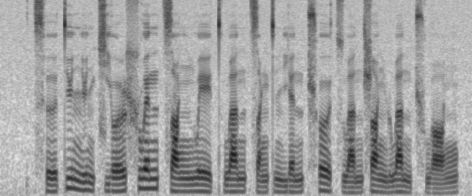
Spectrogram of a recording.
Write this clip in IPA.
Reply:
t͡sʰ ɹ̩˧˥ t̪ y˥˧ n y˥˩ n t͡ɕ j o˧˥ ʊ̯ ʂ w ə˥ n t͡s ɑ˥ ŋ n̪ w e˥˩ ɪ̯ t̪ʰ w a˥ n t͡s ɑ˧˥ ŋ t̪ y˧ n j ɛ˧˥ n ʈ͡ʂʰ o˥˩ ʊ̯ t͡s w a˧˥ n ʂ ɑ˥˧ ŋ ɻ w a˥˩ n ʈ͡ʂʰ w ɑ˧˥ ŋ

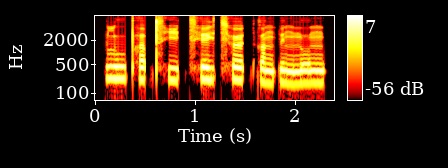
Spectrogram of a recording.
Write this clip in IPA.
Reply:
l uː˧ pʰ ɐ˧ p̚ t͡sʰ iː˨ t̚ t͡sʰ e˧ j t͡sʰ œː˧ t̚ k ɐ˨˩ ŋ p ɪ˨˩ ŋ n̪ ʊ˨ ŋ

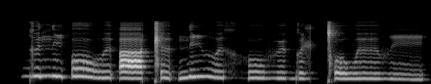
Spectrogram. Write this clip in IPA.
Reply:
ɡ ɨ˦ n i˦ ʔ o˦˨ β ɨ˨ ʔ aː˨ ǁ ɨ˨ ʔ n i˦ β ɨ˨ x h u˨ v ʉ˨ ɡ ɵ˨ ʒ ǀʰ o˨ w ɨː˨ v iː˨

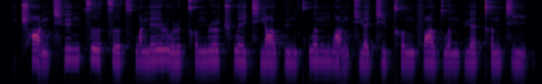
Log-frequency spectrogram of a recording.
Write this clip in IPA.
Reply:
ʈ͡ʂʰ ɑ̰˨˩ ŋ t͡ɕʰ y˧˥ n t͡s ɹ̩˧˥ t͡s ɹ̩˨˩ t͡sʰ w ɑ˦ ŋ e˥ ɪ̯ ɻ ṵ˨˩ ɻ ɻ̩˦ kʰ ɤ˧˥ ŋ ɻ ɻ̩˥ ʈ͡ʂʰ w e˥˩ ɪ̯ t͡ɕʰ j ɑ˧˥ ʊ̯ p y˧˥ n kʰ w ə˥ n n̪ w ɑ̰˨˩ ŋ t͡ɕ ɥ ɛ˧˥ t͡ɕ y˥ kʰ ɤ˥ ŋ f ɑ˥˩ ʊ̯ t̪ w ə˧˥ n p ɥ ɛ˧˥ kʰ ə˥˧ n t͡ɕ i˥˩

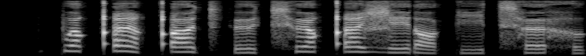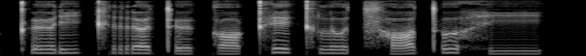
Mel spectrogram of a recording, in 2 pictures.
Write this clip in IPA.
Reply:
p ʊ˥ qʼ i˥˩ qʼ œ˥ t͡sʼ ø˧ t͡sʰ ø˥ qʼ i˥ ɮ e˧ ɾ ɒ˩ k i˩ t͡sʰ œ˧ h ʊ˩˥ kʼ ø˧ ɾ i˧ kʰ r œ˧ tʼ ø˩ k ɒ˩ kʰ e˥ kʰ l ʊ˧ t͡sʰ ɒ˩˥ tʼ ʊ˥˩ h i˩

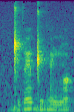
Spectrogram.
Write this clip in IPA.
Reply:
ɡ͡ǁ i t l ɛ̃ː l ɡ͡ǁ y dʱ ɛ̃ː ŋ y ŋ ɔ̃

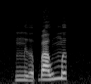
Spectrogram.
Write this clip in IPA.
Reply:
n ɨ˨˩˨ ə̯ ɓ a˧˥ w m ə˦˥ k̚

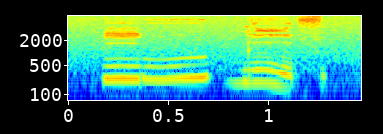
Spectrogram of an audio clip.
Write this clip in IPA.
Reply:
m u | d ĩ s

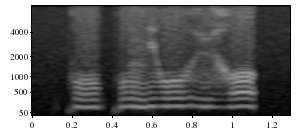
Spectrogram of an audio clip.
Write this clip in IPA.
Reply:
k uː˨ kʷ e˦ ŋ j uː˦ ɣ i˨ ɣ ʊ˦

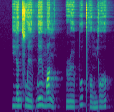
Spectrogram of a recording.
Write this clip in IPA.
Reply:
j ɛ˧˥ n s w e˨˩ ɪ̯ p w e˥˧ ɪ̯ m ɑ˥˩ ŋ | ɻ ɻ̩˨˩ p u˥˩ pʰ o˩ ʊ̯ m j o˧˥ ʊ̯

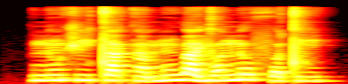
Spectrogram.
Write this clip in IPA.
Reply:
n ũ˧ ʃ i˧ t a˧ k ã˨ m ũ˨˦ w a˦˨ j ɔ˨˦ n o˦ f ɔ˧ t i˧

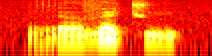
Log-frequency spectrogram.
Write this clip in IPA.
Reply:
r ɐ v æ t͡ʃ y

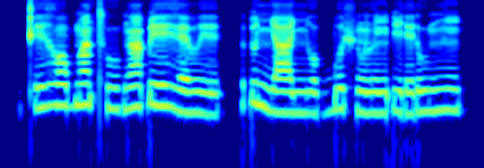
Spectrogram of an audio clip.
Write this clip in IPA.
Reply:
kʼ ɪ˨˦ ɣ ɔ˦ b ã˦ tʰ uː˨ ɡ ã˦ ɓ eː˦ ɣ ɛ˨ β ɪ˨ | ɗ ʊ˦ ɲ aː˨ ɲ oː˨ ɡ͡b o˦ ʃ ũ˨ l ĩ˨ ɗ i˨ ɾ ɪ˨˦ ɾ uː˦ ŋ ĩ˦

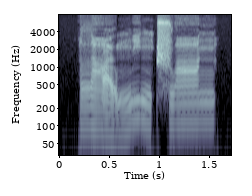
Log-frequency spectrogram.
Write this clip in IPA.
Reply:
l ɑ̰˨˩ ʊ̯ m i˥˩ ŋ ʈ͡ʂ w ɑ˥ ŋ

